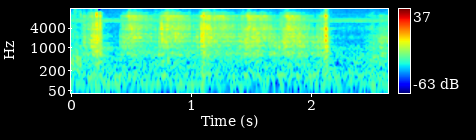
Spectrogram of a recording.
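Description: A threaded part is screwed down onto a rifle's grenade-launcher threads, giving a steady run of close, evenly spaced metallic clicks, about two per second.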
